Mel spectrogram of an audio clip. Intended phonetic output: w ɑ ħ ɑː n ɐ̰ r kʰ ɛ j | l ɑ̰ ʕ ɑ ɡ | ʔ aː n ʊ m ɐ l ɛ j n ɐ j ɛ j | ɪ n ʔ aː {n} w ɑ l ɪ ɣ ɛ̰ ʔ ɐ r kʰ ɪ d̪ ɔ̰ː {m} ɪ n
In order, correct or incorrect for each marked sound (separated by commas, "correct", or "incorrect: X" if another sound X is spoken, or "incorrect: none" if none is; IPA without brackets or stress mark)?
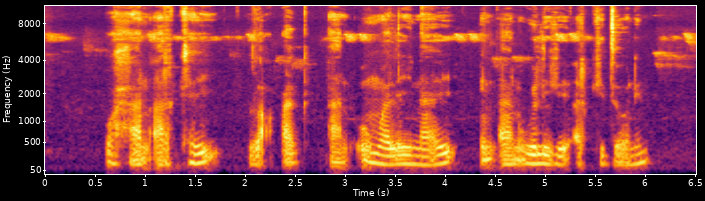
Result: correct, incorrect: n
